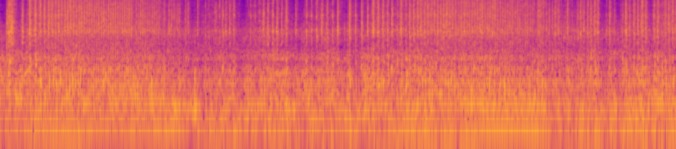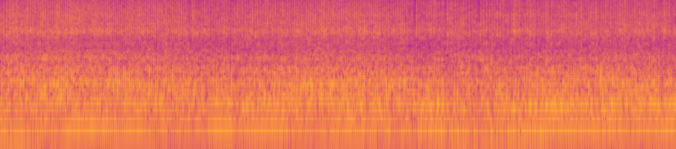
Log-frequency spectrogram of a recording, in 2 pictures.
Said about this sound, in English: The engine's overheating and so am I. We either stand down or blow up.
